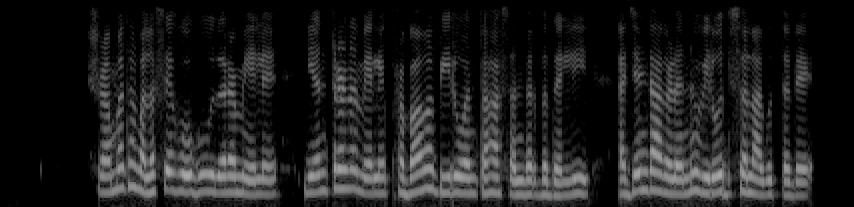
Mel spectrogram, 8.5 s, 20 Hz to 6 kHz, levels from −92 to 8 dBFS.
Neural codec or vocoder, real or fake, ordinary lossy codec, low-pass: codec, 16 kHz, 2 kbps, X-Codec, HuBERT features, trained on balanced general audio; fake; Opus, 32 kbps; 5.4 kHz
